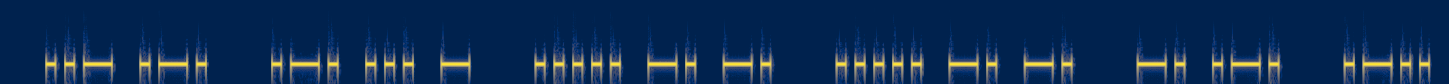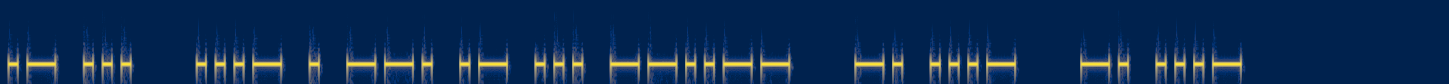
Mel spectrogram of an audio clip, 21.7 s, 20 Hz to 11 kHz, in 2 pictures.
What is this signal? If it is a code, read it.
Morse code, heard as a keyed tone, about 17 wpm, 700 Hz. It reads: UR RST 5NN 5NN NR LAS VEGAS, NV NV
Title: K1USN SST QSO Practice 17wpm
